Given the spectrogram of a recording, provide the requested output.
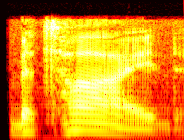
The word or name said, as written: betide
